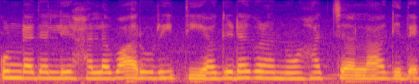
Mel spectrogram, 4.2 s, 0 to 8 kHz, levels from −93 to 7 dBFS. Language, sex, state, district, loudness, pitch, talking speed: Kannada, female, Karnataka, Bidar, -13 LUFS, 215 Hz, 70 wpm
